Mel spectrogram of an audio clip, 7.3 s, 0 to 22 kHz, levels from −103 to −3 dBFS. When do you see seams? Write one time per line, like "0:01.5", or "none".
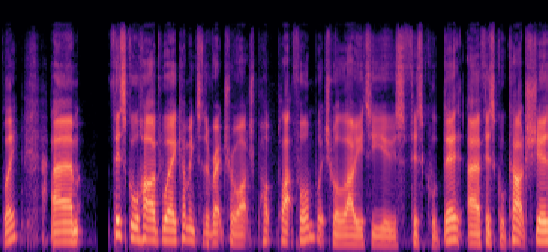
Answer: none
